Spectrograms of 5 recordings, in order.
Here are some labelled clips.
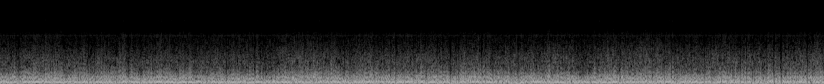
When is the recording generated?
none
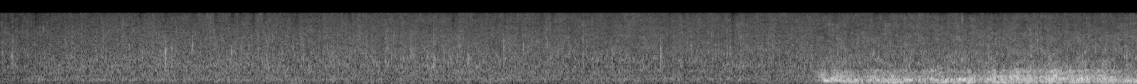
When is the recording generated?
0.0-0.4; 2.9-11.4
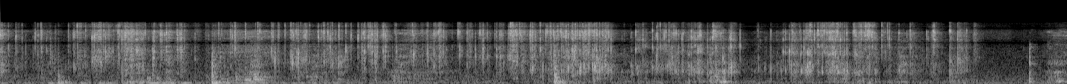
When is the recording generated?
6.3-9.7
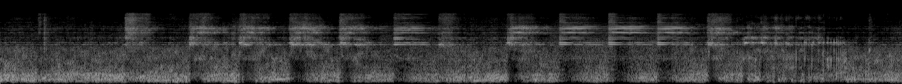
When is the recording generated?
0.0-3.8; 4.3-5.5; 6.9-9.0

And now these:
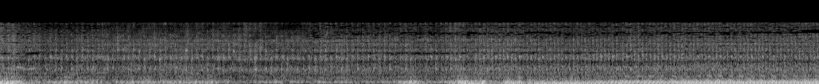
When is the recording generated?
1.0-3.1

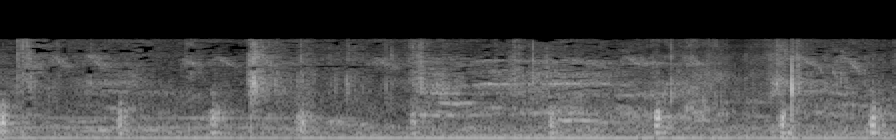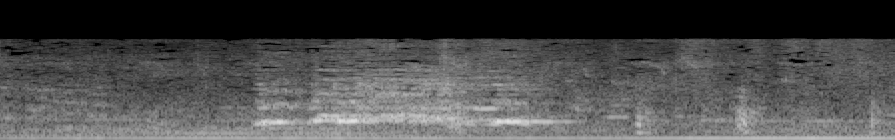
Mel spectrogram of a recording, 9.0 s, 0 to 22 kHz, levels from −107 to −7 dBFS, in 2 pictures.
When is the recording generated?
3.2-4.0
